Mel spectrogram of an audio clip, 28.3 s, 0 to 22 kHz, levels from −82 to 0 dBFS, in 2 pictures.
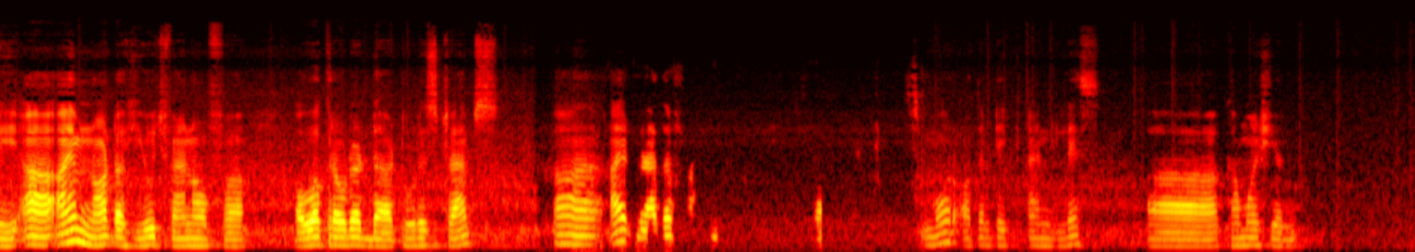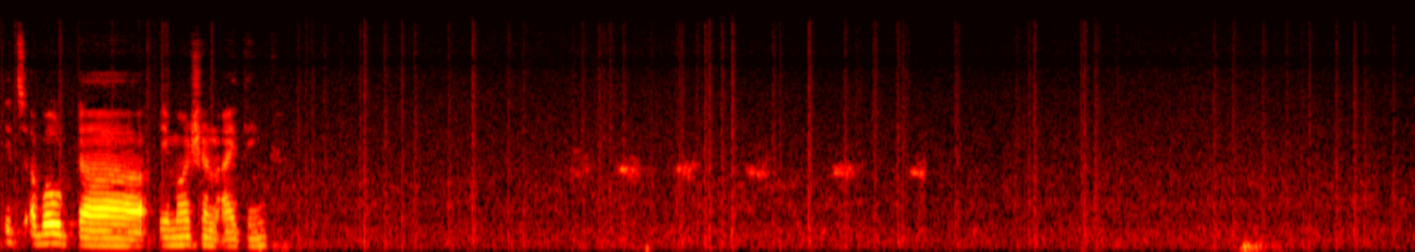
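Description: At 5.37 to 5.55 s the speech dips by about 10 dB, then from 6.27 to 9.2 s it drops sharply, by about 30 dB. This is likely speech suppressed in double talk by an echo canceller. At 22.90 s overlapping chunks cause a brief stutter: a 13 ms piece repeats at a 6 s chunk boundary.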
